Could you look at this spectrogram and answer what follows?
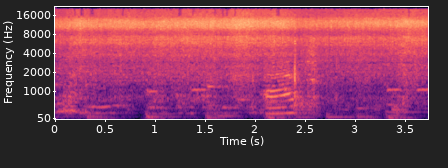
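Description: Kuryat frying in a pan while being stirred, a loud steady sizzle broken by repeated scraping strokes of the utensil at an even rhythm, with a short spoken word.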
